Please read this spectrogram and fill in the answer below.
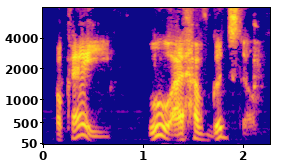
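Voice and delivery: ordinary delivery

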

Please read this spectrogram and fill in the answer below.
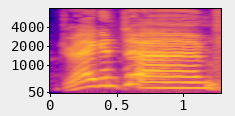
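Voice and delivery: high, drawn-out, roaring shout.

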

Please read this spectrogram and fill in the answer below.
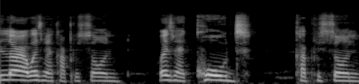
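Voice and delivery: loud, as aggressive as possible.

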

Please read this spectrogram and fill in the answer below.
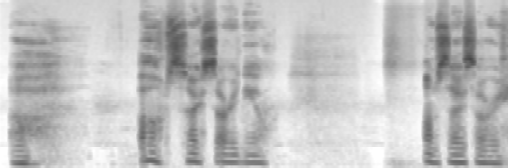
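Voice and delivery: put-on sad, apologetic customer-service voice, soft and slow. Retelling a phone call where the worker could not help: imitating a sad call center worker. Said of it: "all fucking proper sad".

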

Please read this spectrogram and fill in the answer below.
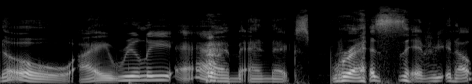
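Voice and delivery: very slow, flat, soft, insistent monotone. Retelling how Jason argued back with him, imitating Jason's very slow speech. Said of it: "his tonality and his rate of speech is just very slow like this".

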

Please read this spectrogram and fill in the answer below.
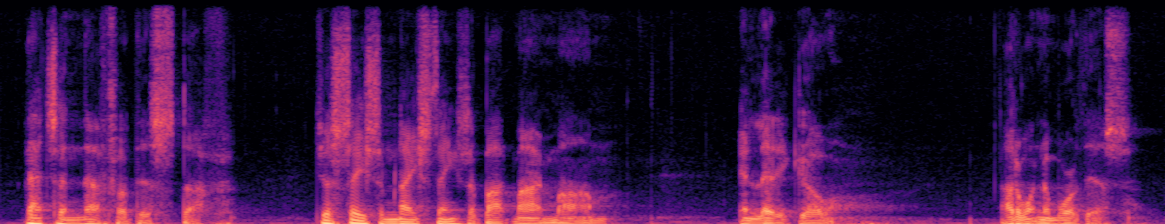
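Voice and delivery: confidential stage whisper. Retelling what a son said onstage during the gospel: imitating someone whispering. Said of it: "and whispers in my ear".

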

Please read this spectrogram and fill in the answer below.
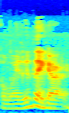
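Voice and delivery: ordinary talk, nothing marked

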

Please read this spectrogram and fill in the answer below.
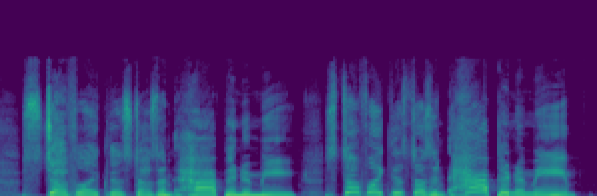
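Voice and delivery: yelling, pitched very high. Retelling how her partner reacted after the emergency: imitating him yelling. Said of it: "he just starts yelling".

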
